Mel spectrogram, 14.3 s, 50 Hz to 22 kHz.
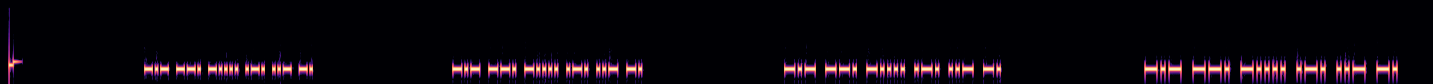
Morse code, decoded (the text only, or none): KG6RUN KG6RUN KG6RUN KG6RUN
